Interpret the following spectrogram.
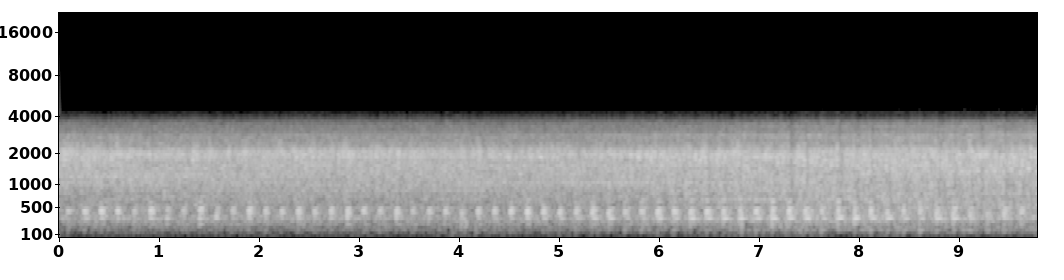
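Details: CUCV-II 6.5L diesel at idle: steady, even popping at roughly two per second over the idle, clear and persistent; the source of the pop has not been found.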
